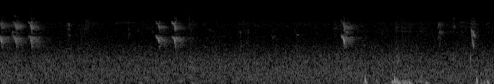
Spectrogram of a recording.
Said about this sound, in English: Wild bird. Recording that male is coming down. He's giving little cuckoo-like calls.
